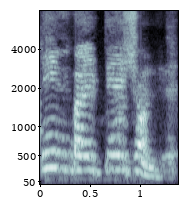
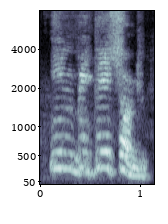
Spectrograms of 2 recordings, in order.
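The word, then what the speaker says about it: invitation: আই ও এম এটা আমরা বলে থাকি যে ইনভাইটেশন এই ইনভাইটেশন যে বলি এটা কিন্তু ভুল এই ইনভাইটেশনটা হলো ভুল উচ্চারণ এই ওয়ার্ডটির সঠিক উচ্চারণ হলো ইনভিটেশন এই ওয়ার্ডটির সঠিক উচ্চারণ হলো ইনভিটেশন ইনভিটেশন মানে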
